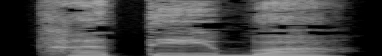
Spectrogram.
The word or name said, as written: ಕದುಬು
